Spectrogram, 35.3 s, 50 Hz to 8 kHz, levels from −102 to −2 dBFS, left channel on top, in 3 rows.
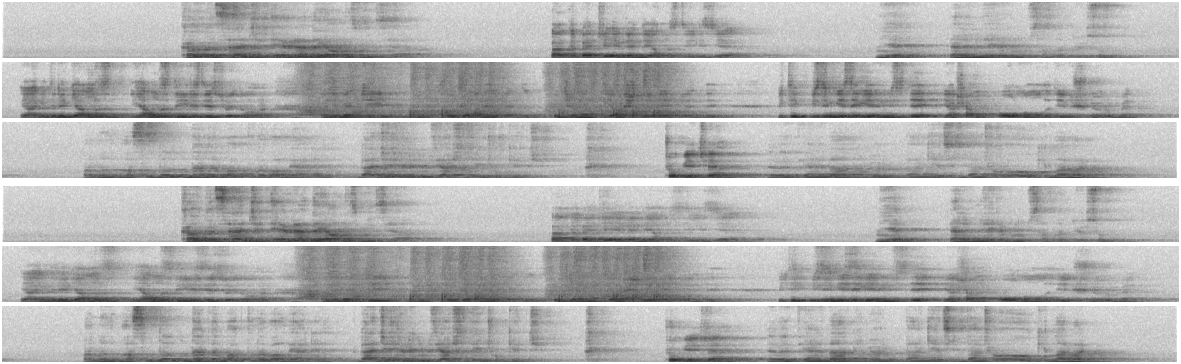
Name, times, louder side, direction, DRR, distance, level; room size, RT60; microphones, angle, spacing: voice 1, 1.8-4.1 8.7-9.1 9.5-11.1 24.4-29.0 29.4-29.6 31.2-34.4, right 1 dB, 35° right, 3 dB, 3.7 m, -33 dB
voice 2, 5.5-7.4 12.0-18.9 19.5-23.1 30.2-30.8, left 1 dB, 90° left, 4 dB, 3.4 m, -29 dB
sound 1, 14.7-16.7 17.1-18.6, equal, 5° left, 6.6 m, -33 dB
24.5 x 14.0 x 7.4 m, 1.6 s
head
